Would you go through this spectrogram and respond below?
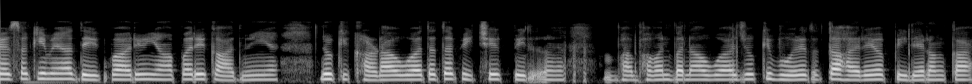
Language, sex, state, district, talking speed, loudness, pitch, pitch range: Hindi, female, Chhattisgarh, Kabirdham, 215 wpm, -16 LUFS, 220 Hz, 215-235 Hz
